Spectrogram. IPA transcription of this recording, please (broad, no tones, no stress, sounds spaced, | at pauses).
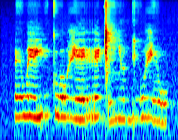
ɛ̤ w e j i̤ t w o w ʒ e r e ɡ͡ǀ e̤ ʎ ɯ ɡ i̤ w ʒ ɛ̤ w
